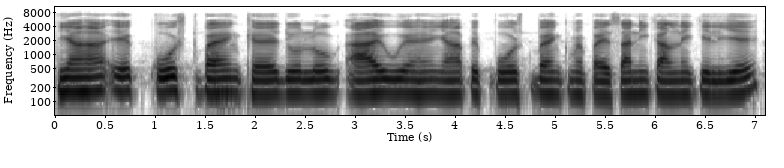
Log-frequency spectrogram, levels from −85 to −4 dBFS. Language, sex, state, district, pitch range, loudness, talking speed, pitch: Hindi, male, Bihar, Patna, 145-155 Hz, -15 LUFS, 150 wpm, 150 Hz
